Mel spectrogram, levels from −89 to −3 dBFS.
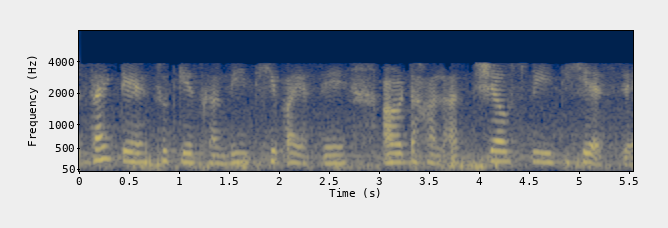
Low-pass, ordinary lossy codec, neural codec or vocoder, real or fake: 7.2 kHz; AAC, 16 kbps; none; real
